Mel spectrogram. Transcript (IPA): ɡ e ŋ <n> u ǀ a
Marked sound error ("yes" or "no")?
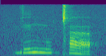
no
